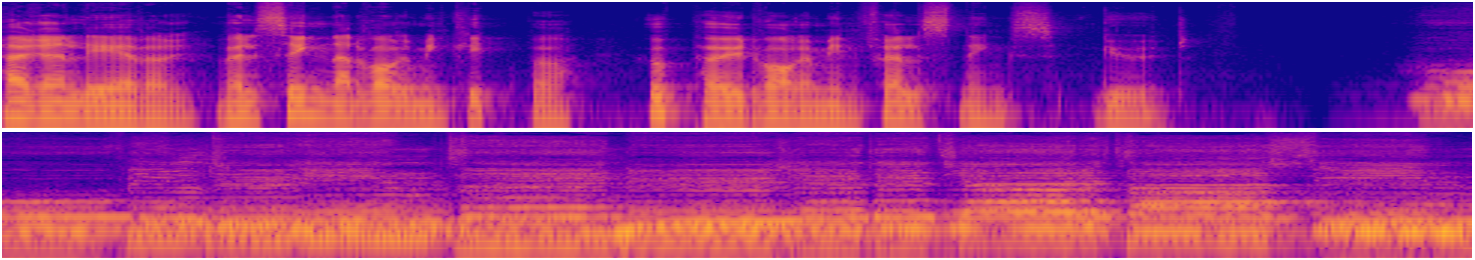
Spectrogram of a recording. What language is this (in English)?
Swedish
